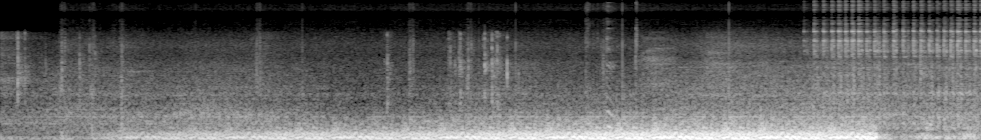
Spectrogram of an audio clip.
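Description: A heavy stone boulder rumbles as it rolls, growing louder, then stops.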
